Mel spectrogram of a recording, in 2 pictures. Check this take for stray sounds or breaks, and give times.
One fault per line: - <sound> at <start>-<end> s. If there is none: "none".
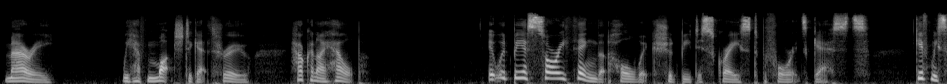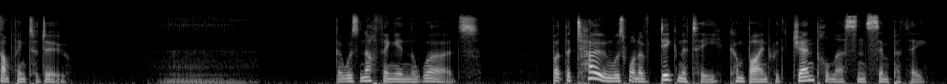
- breath at 10.9-12.1 s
